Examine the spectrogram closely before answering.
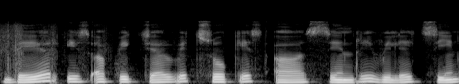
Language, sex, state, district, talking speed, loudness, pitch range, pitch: English, male, Jharkhand, Garhwa, 130 wpm, -14 LUFS, 105-125 Hz, 115 Hz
